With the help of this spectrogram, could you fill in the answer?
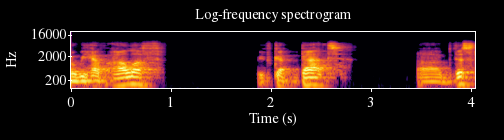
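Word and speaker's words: ב: can appear in it if if there's no dot you'd pronounce it that and then bet if it has a DOT and don't worry everything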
